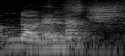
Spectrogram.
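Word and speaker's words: Andechs: What's that? Andex? – No, Andesch. Andesch.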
